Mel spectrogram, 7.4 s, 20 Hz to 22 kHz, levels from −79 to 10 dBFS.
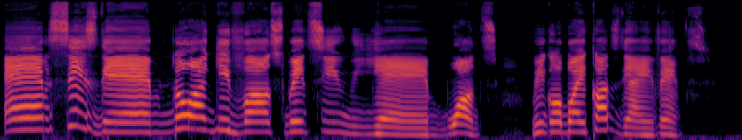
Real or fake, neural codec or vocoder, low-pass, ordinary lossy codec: real; none; none; none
